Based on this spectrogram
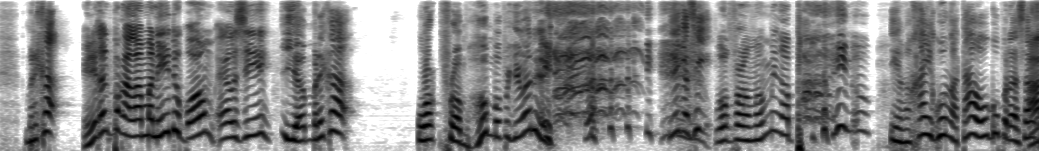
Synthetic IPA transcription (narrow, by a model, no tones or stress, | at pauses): məɾekainikanpəŋalamanhidʊp̚ɔmɛls̬iijaməɾeka | wərk̚fɾɔmhomapaɡimana | ijaŋas̬iwərk̚fɾɔmhomiŋapaɪnɔ | jamakajaɡuaŋɡaʔt̪auɡuapədasa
